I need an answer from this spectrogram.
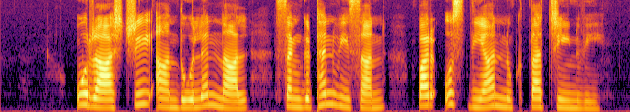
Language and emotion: Punjabi, neutral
